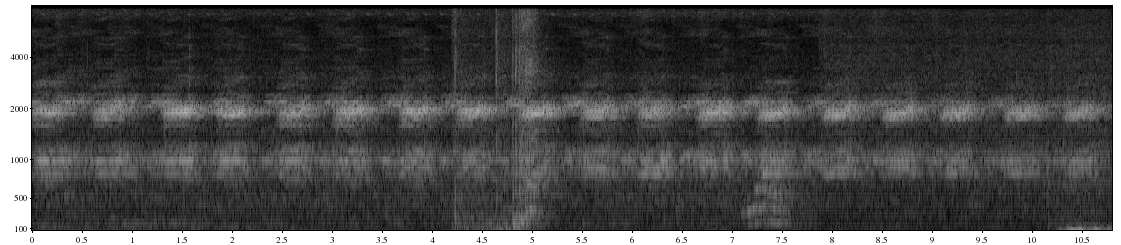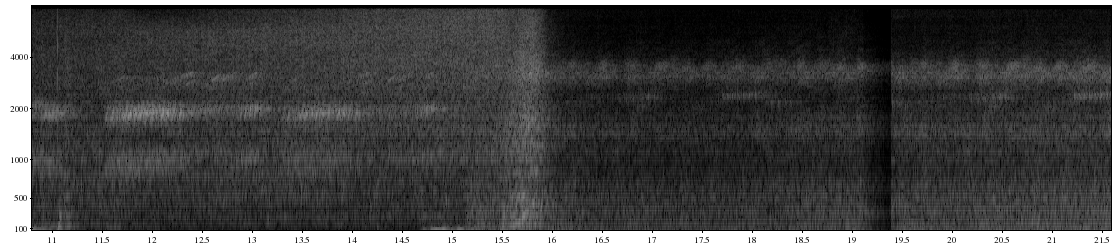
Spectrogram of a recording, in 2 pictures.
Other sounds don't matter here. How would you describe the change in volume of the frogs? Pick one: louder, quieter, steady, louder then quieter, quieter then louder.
quieter.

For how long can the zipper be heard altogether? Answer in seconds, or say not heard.
3 s.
